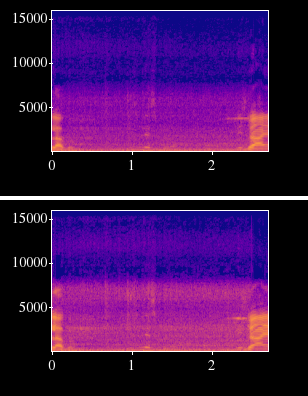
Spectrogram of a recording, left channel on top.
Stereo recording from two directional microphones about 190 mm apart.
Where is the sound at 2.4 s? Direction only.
15° left (ahead or behind).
